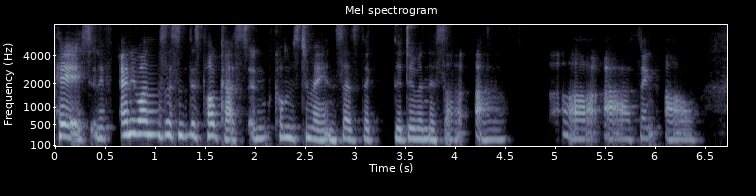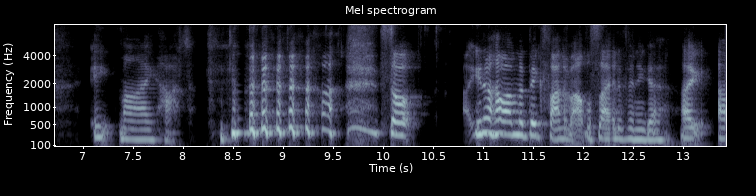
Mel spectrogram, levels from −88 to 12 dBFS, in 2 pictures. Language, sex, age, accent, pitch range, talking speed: English, female, 40-59, British, 215-280 Hz, 170 wpm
